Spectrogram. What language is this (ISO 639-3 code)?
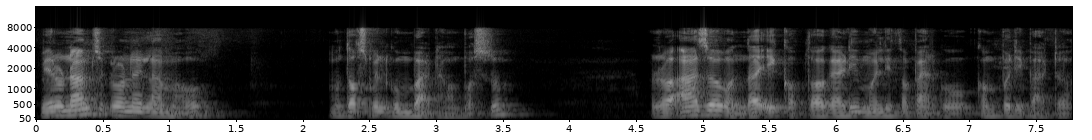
nep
